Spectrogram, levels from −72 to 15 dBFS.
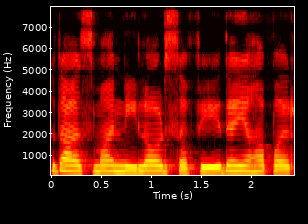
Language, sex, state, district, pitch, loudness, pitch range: Hindi, female, Chhattisgarh, Sukma, 240 Hz, -12 LUFS, 235-245 Hz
